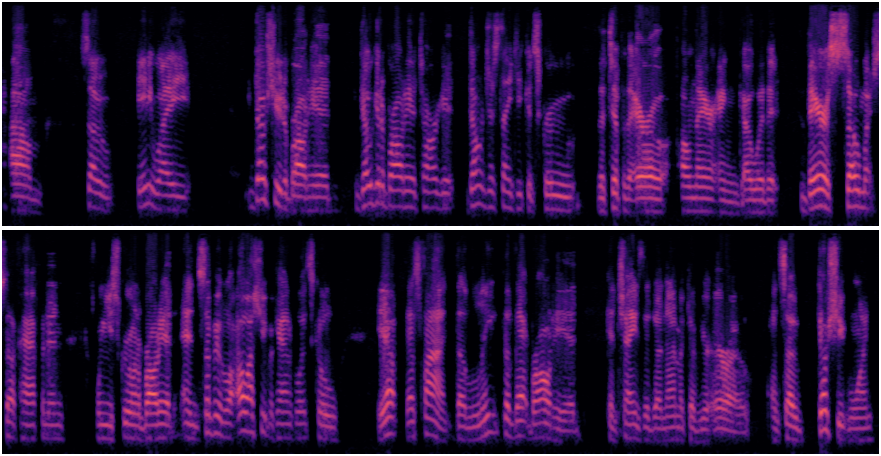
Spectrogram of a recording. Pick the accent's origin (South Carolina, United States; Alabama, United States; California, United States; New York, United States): Alabama, United States; I'm from Alabama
